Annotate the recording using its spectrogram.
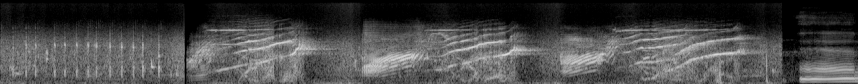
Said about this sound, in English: Killer whale.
